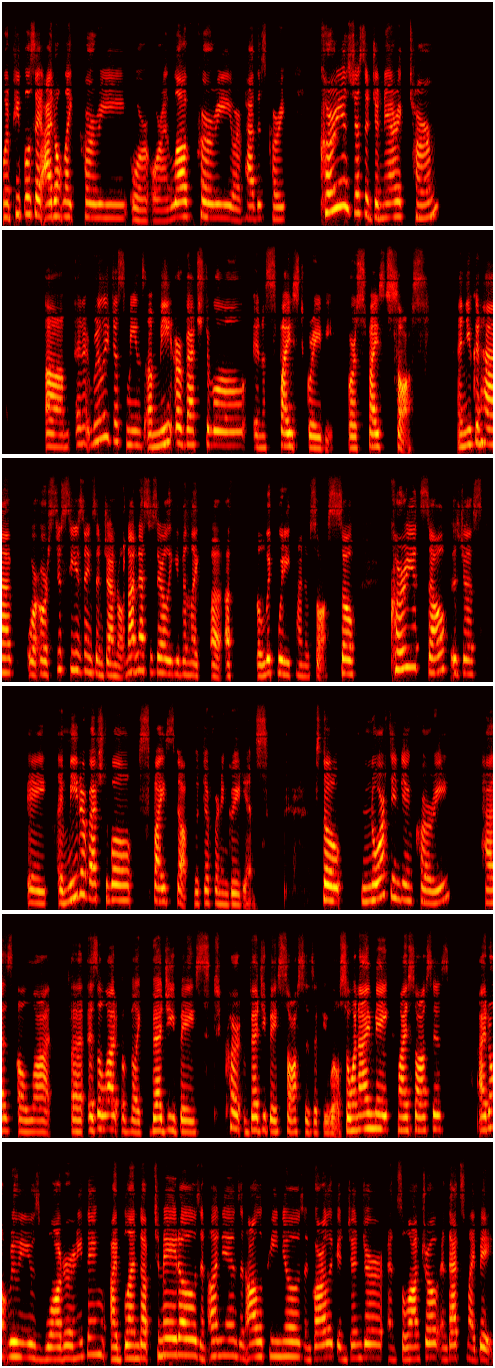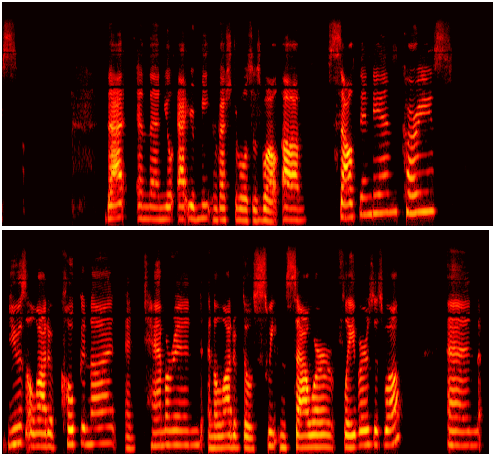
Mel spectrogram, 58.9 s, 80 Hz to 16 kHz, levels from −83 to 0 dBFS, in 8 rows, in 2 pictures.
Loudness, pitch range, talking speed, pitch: -30 LUFS, 195-245 Hz, 165 wpm, 220 Hz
